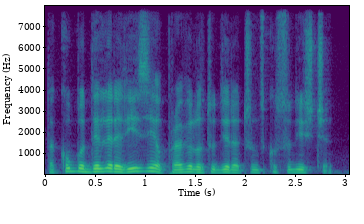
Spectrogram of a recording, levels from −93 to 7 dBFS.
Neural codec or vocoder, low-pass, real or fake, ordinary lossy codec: codec, 16 kHz, 0.8 kbps, ZipCodec; none; fake; none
